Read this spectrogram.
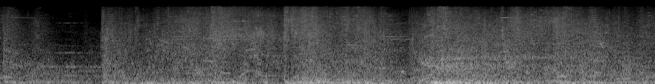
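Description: Magic blasts burst with loud impacts.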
